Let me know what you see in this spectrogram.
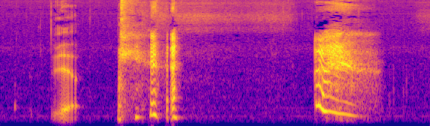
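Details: Person with hiccups: several abrupt, short voiced gulps spaced irregularly, with a longer vocal sound near the end.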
